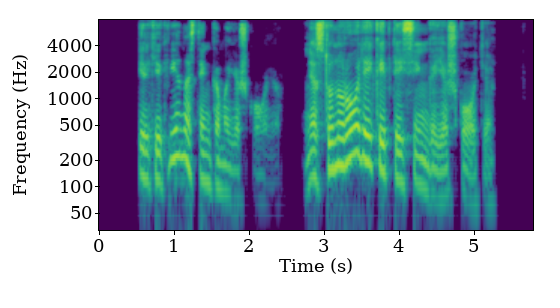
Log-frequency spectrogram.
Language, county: Lithuanian, Vilnius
